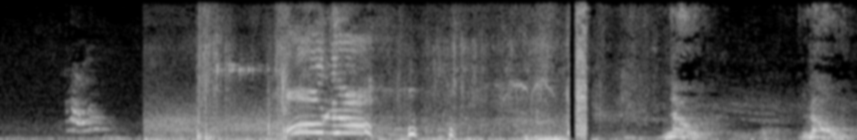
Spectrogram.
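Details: Domestic cat giving a short, drawn-out meow with clear harmonics, overlapping with people talking, plus a few more faint mewing calls later amid household noises.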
